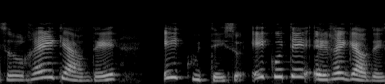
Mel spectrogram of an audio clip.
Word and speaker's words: regarder: And both these words have got this EZ ending, so that's an A sound. So regarder, écouter.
